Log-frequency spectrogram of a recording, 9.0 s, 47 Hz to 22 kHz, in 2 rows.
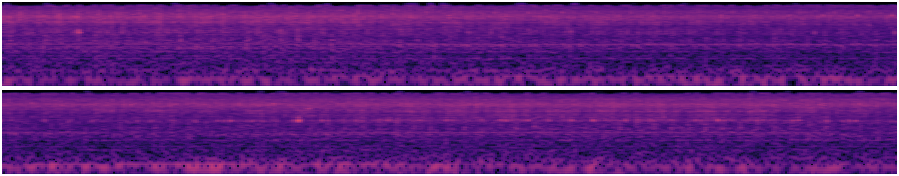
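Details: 2002 VW Jetta V6, 158k miles, P0321 and P0322 codes, crank sensor replaced, idles with an uneven flutter and faint slowly wavering high whine; source not pinned down.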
